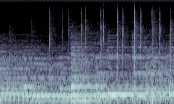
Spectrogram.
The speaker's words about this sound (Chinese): 今天掌声好单薄啊！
